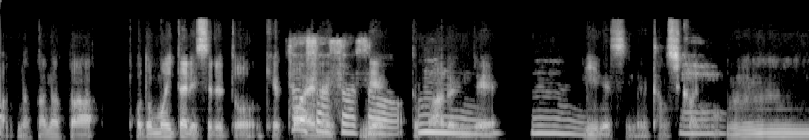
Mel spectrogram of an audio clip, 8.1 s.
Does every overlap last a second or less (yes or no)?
no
